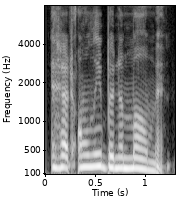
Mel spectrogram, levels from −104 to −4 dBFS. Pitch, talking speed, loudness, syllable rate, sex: 185 Hz, 275 wpm, -14 LUFS, 7.0 syllables/s, female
